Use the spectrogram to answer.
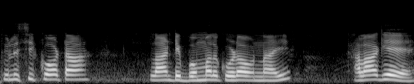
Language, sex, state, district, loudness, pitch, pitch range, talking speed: Telugu, male, Andhra Pradesh, Sri Satya Sai, -14 LUFS, 210 Hz, 195-230 Hz, 100 wpm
